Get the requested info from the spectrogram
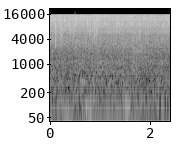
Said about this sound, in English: You see how long I'm taking a shower? I've been here for 6 minutes. That's how long I've been doing this thing for, 6 minutes.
